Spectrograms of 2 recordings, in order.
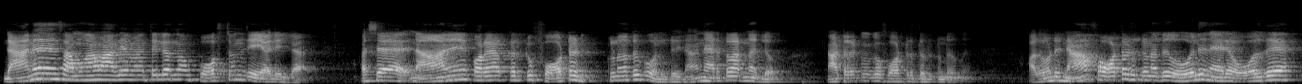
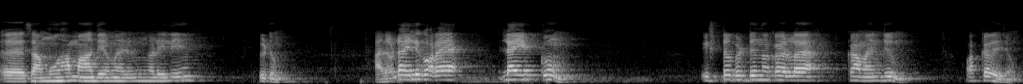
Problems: background sounds at intervals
